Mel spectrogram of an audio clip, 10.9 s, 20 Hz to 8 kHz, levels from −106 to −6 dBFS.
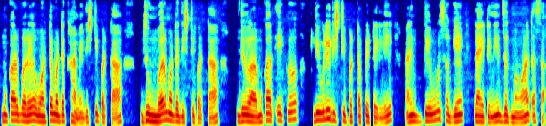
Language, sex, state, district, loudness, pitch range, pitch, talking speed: Konkani, female, Goa, North and South Goa, -17 LUFS, 135-160 Hz, 145 Hz, 130 wpm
